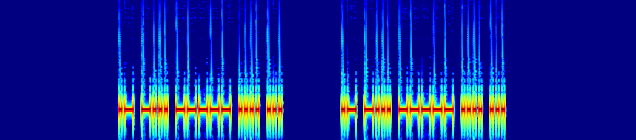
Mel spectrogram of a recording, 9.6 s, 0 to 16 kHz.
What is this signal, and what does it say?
Morse code, heard as a keyed tone, about 28 wpm, 700 Hz. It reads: AB0HS AB0HS
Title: USA Call Signs - 5 Characters - Repeated 2x - 28wpm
